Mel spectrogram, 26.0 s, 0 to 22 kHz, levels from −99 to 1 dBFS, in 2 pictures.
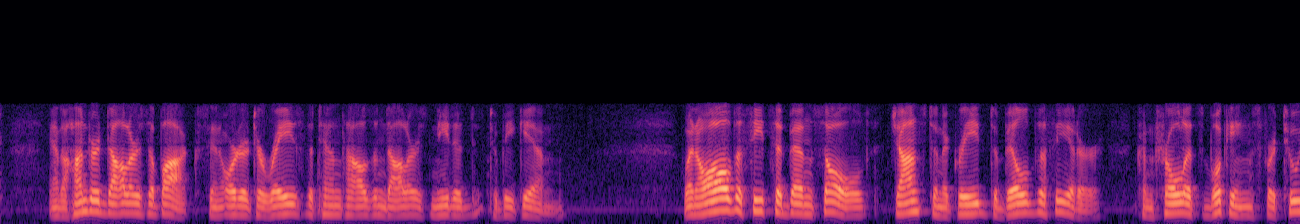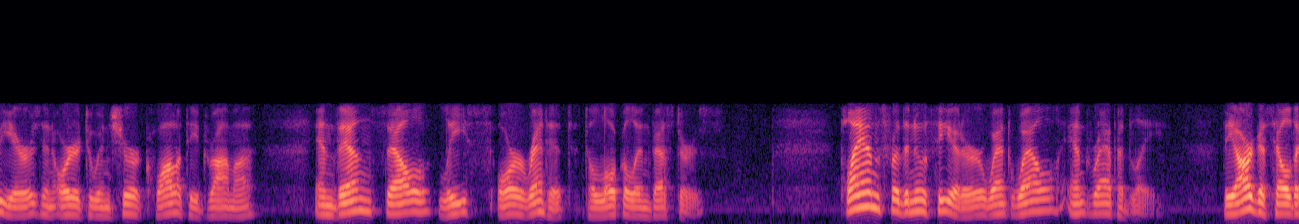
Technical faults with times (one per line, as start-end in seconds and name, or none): none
